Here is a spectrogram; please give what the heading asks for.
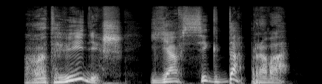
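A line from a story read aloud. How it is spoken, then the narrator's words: Exclamation. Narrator (Russian): воскликнула Степанида Ивановна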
